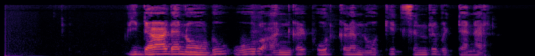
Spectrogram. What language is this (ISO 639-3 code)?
tam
